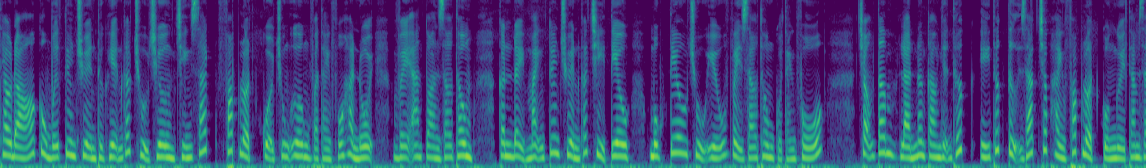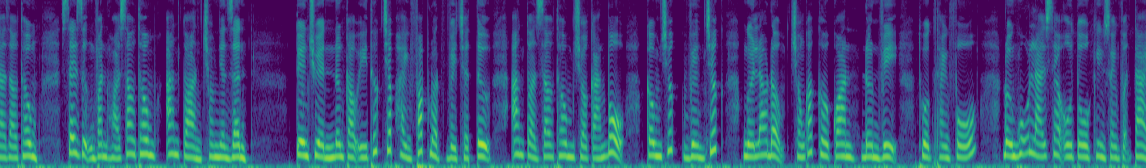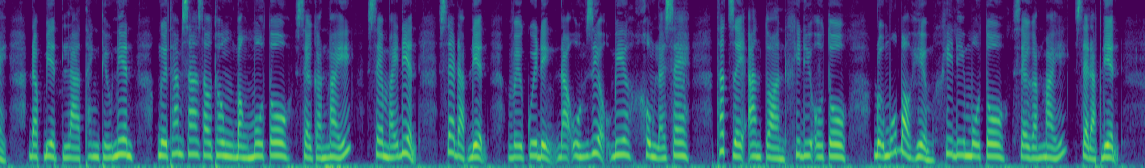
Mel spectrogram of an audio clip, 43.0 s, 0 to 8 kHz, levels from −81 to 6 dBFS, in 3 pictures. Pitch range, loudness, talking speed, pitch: 200-235 Hz, -17 LUFS, 250 wpm, 215 Hz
